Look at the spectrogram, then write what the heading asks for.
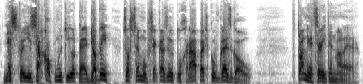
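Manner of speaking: furious officer ranting about Farabi; angry rant. A narrator's reading. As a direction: spit out the grievance. Bennett rants back.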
